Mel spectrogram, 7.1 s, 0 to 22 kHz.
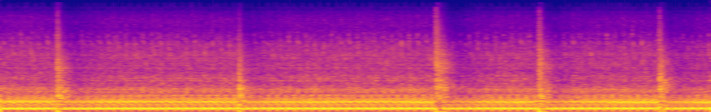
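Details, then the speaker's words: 1974 Plymouth Duster original Mopar 360 V8, fresh beginner rebuild, hydraulic flat-tappet cam, first start: steady lumpy idle broken by sharp irregular pops about every second, timing hard to set; misfire from two accidentally swapped spark plug wires. "so it was running but it wasn't running well we couldn't get the timing right it was misfiring pretty bad after a bit of digging we found that we'd accidentally swapped two of the plug wires"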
